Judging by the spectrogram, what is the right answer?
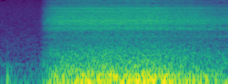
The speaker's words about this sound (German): Und beobachte einfach mal ein paar Atemzüge. Einatmen.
